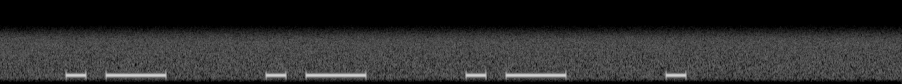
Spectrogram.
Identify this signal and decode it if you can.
Telephone call progress tone (pulsed, as in Italy), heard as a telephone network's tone, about 420 Hz. Dial tone.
